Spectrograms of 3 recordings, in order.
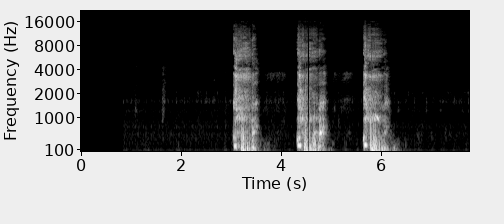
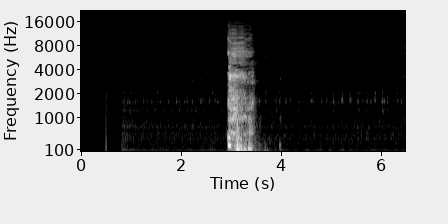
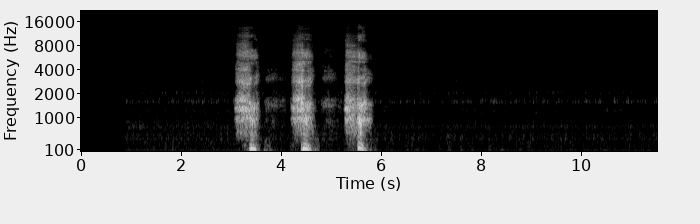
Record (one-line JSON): {"three_cough_length": "7.8 s", "three_cough_amplitude": 29588, "three_cough_signal_mean_std_ratio": 0.33, "cough_length": "6.5 s", "cough_amplitude": 27988, "cough_signal_mean_std_ratio": 0.2, "exhalation_length": "11.5 s", "exhalation_amplitude": 17585, "exhalation_signal_mean_std_ratio": 0.28, "survey_phase": "alpha (2021-03-01 to 2021-08-12)", "age": "65+", "gender": "Male", "wearing_mask": "No", "symptom_none": true, "smoker_status": "Never smoked", "respiratory_condition_asthma": false, "respiratory_condition_other": false, "recruitment_source": "REACT", "submission_delay": "2 days", "covid_test_result": "Negative", "covid_test_method": "RT-qPCR"}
